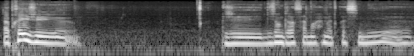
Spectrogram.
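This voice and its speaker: Thoughtful man, mellow voice. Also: mid-range voice, little pitch movement, takes it slowly, creaky. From Algeria. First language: Kabyle. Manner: thoughtful, searching for words. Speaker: interviewee, writer and journalist. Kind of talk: reflective interview talk.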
